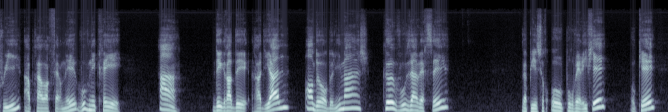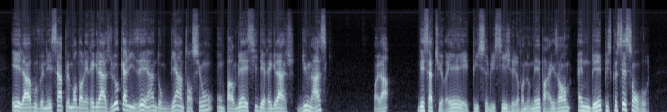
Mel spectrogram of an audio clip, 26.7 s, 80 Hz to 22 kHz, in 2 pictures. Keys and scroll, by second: 10.4 o, 24.4 shift+n, 25.2 Return.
